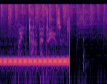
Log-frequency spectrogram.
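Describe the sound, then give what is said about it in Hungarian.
A telephone ringback tone on a call that goes unanswered: a steady, loud, mid-pitched tone lasting over a second beneath talking voices, then cutting off abruptly. “De kicsöngeni kicsöng, csak nem veszi fel.”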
